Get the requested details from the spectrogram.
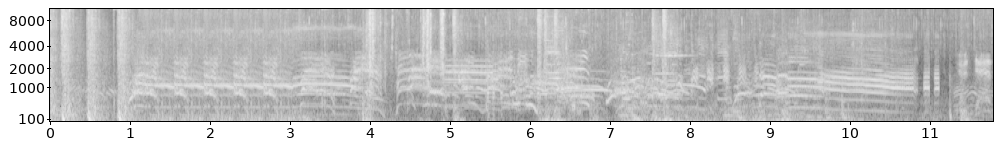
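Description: A fire burns and crackles.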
